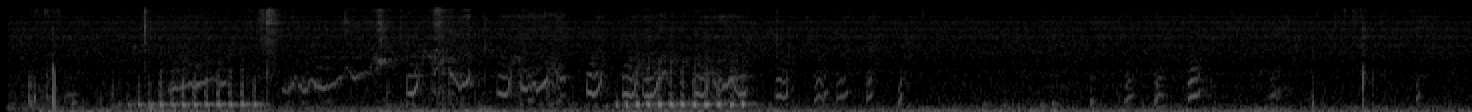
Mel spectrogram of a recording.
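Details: Pet guinea pig making two low, buzzy, purring rumbles, each about half a second long, among soft chattering squeaks and pattering. The recording is quiet.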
